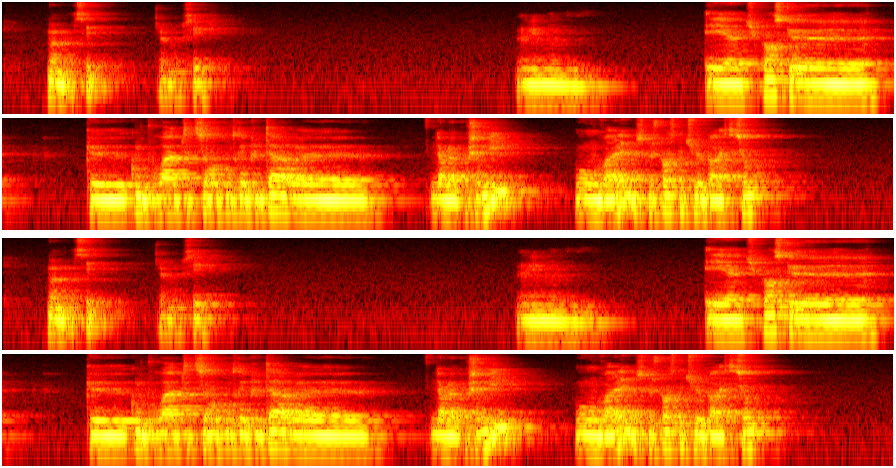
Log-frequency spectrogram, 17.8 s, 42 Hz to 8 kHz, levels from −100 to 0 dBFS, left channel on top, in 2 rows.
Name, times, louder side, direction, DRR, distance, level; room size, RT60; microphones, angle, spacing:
voice 1, 0.5-1.0 1.5-2.1 5.1-5.9 7.0-8.7 9.8-12.6 13.2-14.0 14.7-16.4, left 1 dB, 5° left, 0 dB, 0.3 m, -24 dB
3.0 x 2.8 x 2.8 m, 1.2 s
head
